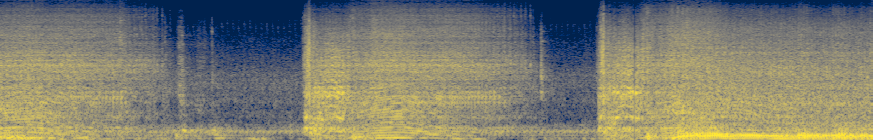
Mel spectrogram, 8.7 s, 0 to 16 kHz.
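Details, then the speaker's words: 1931 Model A Ford four-cylinder just swapped in (old engine's piston 4 failed), after fitting the fuel pump and adjusting the carburetor: two short cranking bursts, catches on the third and settles into a steady low idle; clean, healthy start. "There you go. Susie is running. Joshy adjusted the carburetor. Let's suspend any music and just listen to that purring engine. Boy, it sounds good."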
